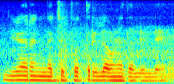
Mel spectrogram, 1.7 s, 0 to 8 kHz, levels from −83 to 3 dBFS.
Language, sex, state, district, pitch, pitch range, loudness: Marathi, male, Maharashtra, Pune, 145 Hz, 140-150 Hz, -13 LUFS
